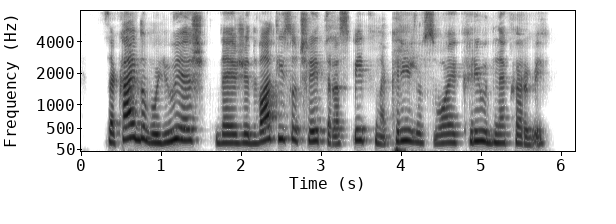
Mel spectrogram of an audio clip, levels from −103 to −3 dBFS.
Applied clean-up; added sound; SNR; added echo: neural mask model Resemble Enhance denoiser.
